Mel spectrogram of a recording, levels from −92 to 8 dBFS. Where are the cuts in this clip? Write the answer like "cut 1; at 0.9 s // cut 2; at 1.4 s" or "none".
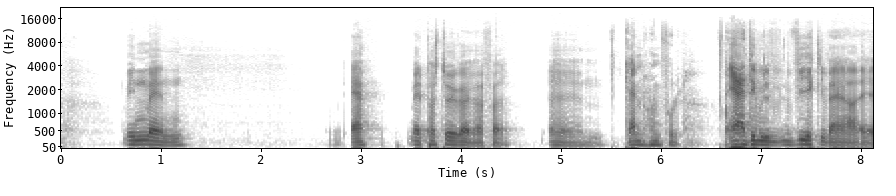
none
